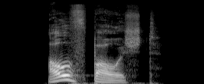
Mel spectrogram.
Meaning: inflection of aufbauschen: 1. third-person singular dependent present 2. second-person plural dependent present
- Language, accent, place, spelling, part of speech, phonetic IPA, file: German, Germany, Berlin, aufbauscht, verb, [ˈaʊ̯fˌbaʊ̯ʃt], De-aufbauscht.ogg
